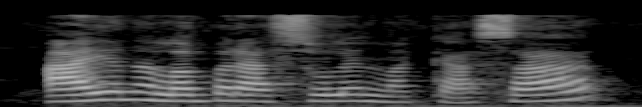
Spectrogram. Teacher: When spoken, it should be pronounced with a rising intonation.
